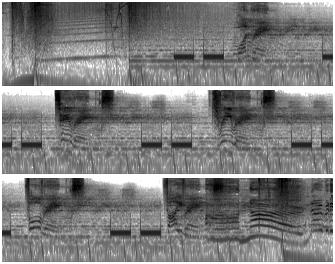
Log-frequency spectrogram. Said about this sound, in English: Let's dial a number. Remember, got to pick up within five rings.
